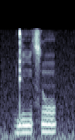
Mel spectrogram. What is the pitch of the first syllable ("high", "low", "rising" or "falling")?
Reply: low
